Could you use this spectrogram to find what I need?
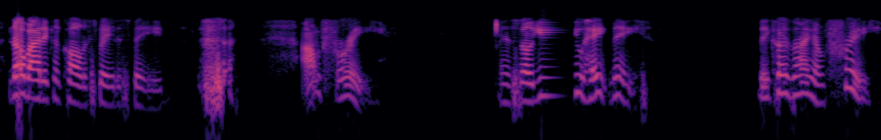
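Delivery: low, soft, halting words; subdued declaration. Real, not acted. Telling opponents why they hate her freedom, low and subdued. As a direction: say it low and quiet, leaving long pauses.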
